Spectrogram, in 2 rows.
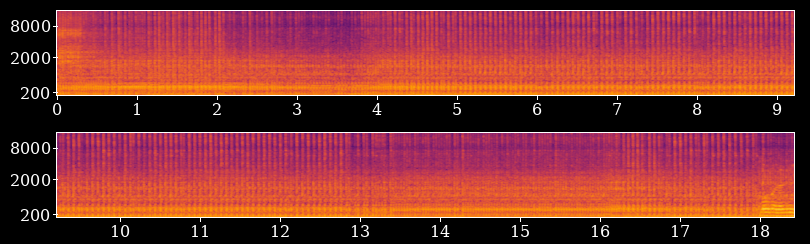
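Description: A Rieju RS3 motorcycle engine idles steadily after its first start, a continuous close-up rumble that holds even for the whole stretch.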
